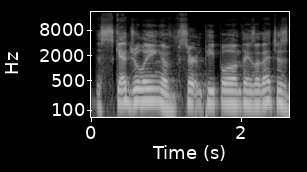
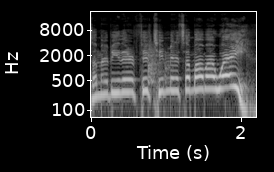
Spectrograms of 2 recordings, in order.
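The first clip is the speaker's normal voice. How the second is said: much higher, quick and chirpy friend's voice; mock friend's text; 13 semitones higher than usual. Retelling his late friend's text in a higher, faster voice. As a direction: play the breezy friend promising to come soon.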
